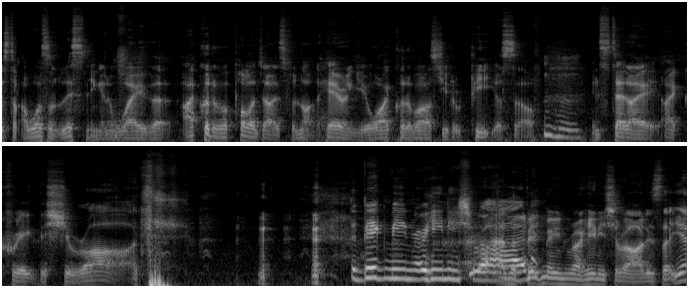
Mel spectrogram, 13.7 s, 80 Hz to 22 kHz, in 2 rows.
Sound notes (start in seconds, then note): 9.1 laughs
